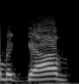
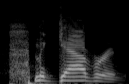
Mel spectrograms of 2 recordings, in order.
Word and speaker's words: McGovern: Connor McGovern is going to be the center going forward for the Bills as he resigns a 4-year $52 million contract. McGovern, sorry, I missed the G in that pronunciation.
